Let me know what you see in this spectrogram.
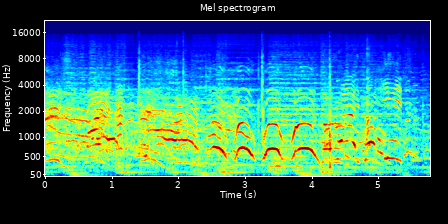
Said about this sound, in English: Another swing and a miss. The crowd goes wild.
